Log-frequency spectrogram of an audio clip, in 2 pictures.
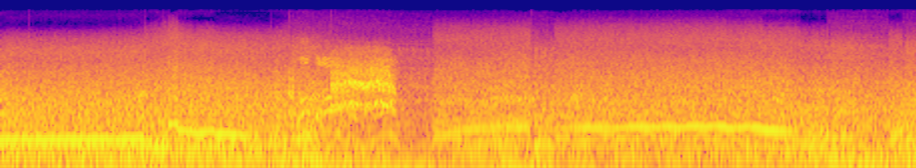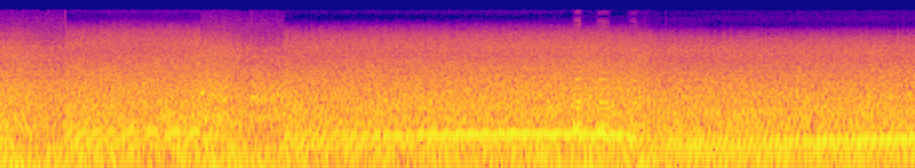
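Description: A car engine hums steadily and shifts pitch as it speeds up and slows.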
